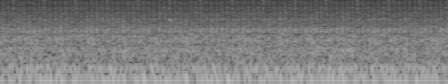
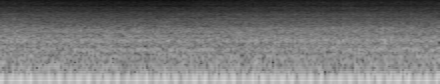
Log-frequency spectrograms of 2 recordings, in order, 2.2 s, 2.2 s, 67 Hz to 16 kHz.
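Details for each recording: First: 2008 Ford F350 with a Cummins swap, stock, checked for blow-by: steady diesel clatter at idle, even rhythm, no misses or huffing; no blow-by felt (only radiator fan air), no smoke, normal idle. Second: 2008 Ford F350 with a Cummins swap, electronic pedal converted to a cable pedal, which makes it really touchy: steady diesel idle with an even low thrum, no clear rev blip heard; oversensitive throttle pedal.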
